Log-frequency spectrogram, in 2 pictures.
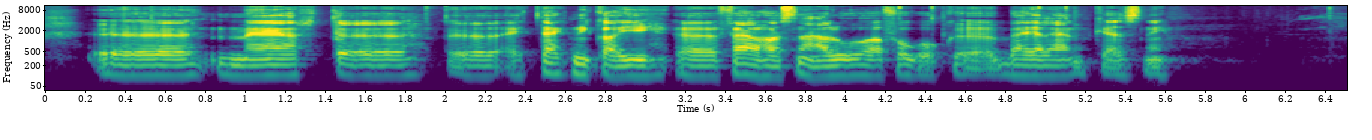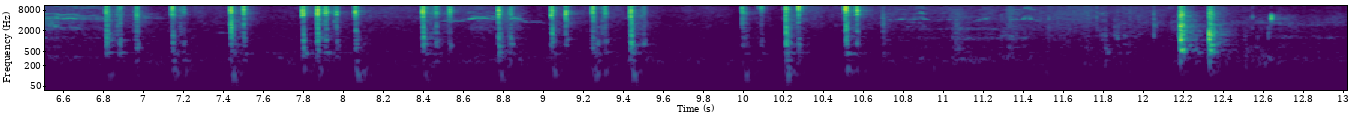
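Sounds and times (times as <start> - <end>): typing on laptop keyboard: 6.8 - 10.8.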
